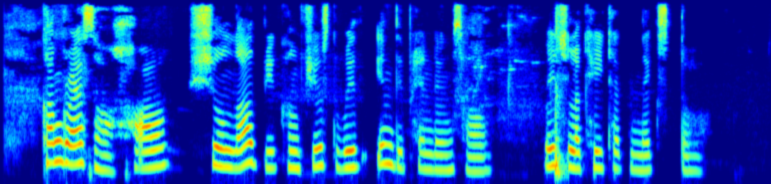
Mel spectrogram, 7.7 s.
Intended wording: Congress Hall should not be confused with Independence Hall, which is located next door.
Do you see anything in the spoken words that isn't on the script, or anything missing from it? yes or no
yes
